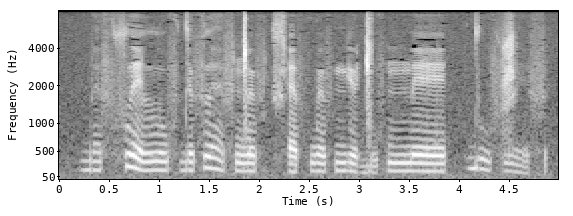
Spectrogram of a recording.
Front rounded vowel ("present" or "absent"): present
